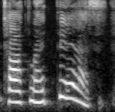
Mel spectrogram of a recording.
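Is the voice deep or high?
high. The voice is pitched high. This is not how the speaker ever sounded. "Never talked like this"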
